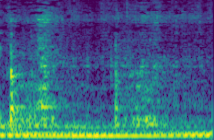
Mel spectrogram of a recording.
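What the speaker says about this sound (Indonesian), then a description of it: "Ini diaduk-aduk biar nggak gosong air gulanya" A spoon scrapes and stirs sugar syrup in a pan on the stove to keep it from burning, quick close strokes over a steady low bubbling simmer, with no voices.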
